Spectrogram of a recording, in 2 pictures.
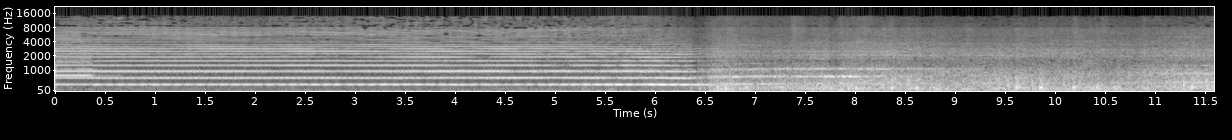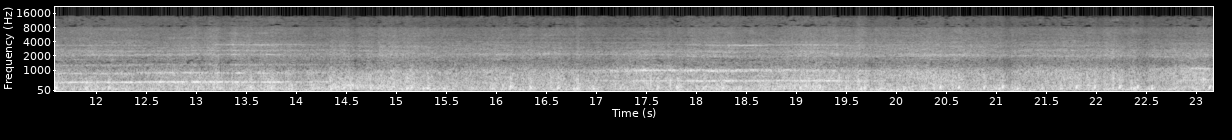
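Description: EMU local train sounding one long steady horn blast for about six seconds, then passing at speed close by: a loud rush of wheel and coach noise with the wheels clattering over the rails and faint whining tones.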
